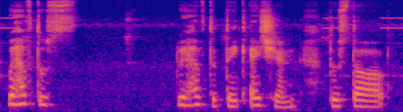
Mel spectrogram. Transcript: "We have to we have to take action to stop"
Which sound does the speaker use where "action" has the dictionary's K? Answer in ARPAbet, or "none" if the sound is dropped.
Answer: none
